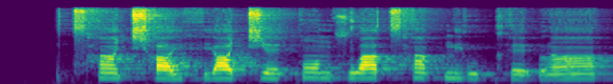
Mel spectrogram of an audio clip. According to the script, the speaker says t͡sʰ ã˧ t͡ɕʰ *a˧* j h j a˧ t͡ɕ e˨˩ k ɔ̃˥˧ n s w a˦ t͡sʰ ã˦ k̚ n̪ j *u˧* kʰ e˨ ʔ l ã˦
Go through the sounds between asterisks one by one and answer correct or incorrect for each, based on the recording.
incorrect, incorrect

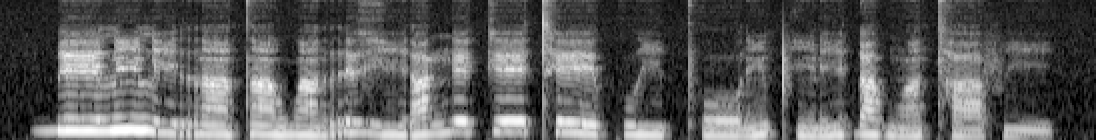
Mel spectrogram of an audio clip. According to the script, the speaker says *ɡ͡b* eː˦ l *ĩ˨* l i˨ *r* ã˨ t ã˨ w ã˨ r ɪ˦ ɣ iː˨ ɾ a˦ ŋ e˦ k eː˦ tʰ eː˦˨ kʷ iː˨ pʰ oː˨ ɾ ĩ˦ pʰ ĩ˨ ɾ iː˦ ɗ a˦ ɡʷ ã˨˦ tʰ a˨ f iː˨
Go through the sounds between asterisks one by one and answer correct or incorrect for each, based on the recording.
correct, incorrect, correct

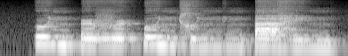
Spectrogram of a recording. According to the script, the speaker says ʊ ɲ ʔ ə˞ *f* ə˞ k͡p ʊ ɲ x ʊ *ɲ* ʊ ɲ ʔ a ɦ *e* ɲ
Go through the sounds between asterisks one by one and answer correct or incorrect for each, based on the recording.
incorrect, correct, correct

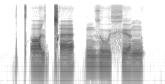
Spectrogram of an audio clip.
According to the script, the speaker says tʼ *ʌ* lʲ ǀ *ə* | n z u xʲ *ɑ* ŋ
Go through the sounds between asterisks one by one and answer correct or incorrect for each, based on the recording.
incorrect, incorrect, incorrect

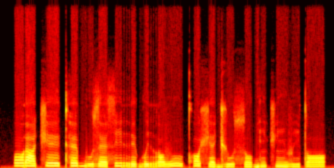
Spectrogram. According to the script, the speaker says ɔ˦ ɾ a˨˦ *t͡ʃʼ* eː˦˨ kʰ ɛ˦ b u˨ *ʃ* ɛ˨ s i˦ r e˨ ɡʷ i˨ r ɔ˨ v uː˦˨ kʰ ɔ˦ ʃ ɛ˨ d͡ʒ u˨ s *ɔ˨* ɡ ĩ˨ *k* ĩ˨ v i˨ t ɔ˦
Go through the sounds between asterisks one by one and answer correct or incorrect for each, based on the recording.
incorrect, incorrect, incorrect, incorrect

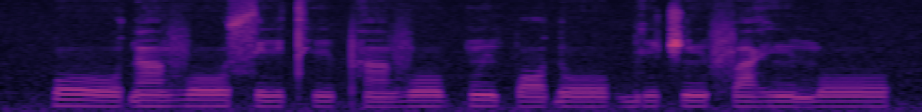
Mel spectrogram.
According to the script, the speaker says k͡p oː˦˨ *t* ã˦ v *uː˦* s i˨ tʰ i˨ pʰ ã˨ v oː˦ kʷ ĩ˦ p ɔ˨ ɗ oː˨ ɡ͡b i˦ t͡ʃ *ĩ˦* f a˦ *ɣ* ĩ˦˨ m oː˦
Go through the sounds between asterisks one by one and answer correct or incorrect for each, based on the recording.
incorrect, incorrect, correct, correct

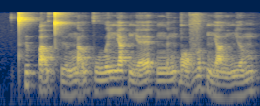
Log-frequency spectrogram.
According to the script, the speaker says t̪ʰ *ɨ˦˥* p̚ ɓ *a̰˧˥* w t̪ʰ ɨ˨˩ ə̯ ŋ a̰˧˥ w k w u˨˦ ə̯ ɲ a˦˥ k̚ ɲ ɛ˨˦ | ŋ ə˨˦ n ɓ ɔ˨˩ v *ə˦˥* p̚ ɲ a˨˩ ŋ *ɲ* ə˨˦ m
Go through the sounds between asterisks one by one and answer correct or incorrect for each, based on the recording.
correct, correct, correct, correct

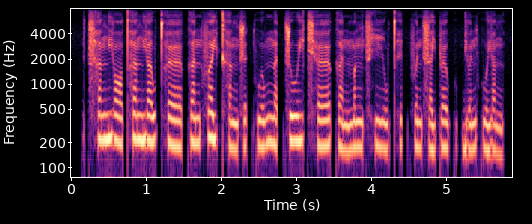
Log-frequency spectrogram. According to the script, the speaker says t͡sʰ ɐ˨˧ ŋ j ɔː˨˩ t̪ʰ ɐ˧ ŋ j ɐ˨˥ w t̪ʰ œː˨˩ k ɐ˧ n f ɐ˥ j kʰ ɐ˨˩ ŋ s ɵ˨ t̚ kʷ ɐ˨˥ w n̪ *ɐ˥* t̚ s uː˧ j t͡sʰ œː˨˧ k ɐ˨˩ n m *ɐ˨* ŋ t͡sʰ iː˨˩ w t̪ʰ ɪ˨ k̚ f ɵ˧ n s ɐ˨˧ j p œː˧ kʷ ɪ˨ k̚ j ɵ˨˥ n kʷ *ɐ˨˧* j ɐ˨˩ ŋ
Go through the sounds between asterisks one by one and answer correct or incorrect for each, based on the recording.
incorrect, correct, correct

